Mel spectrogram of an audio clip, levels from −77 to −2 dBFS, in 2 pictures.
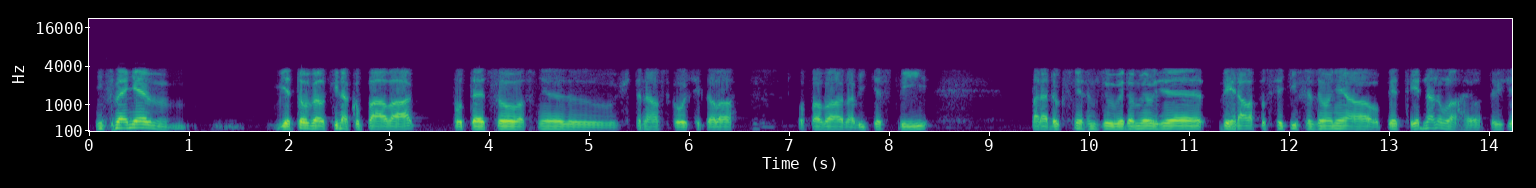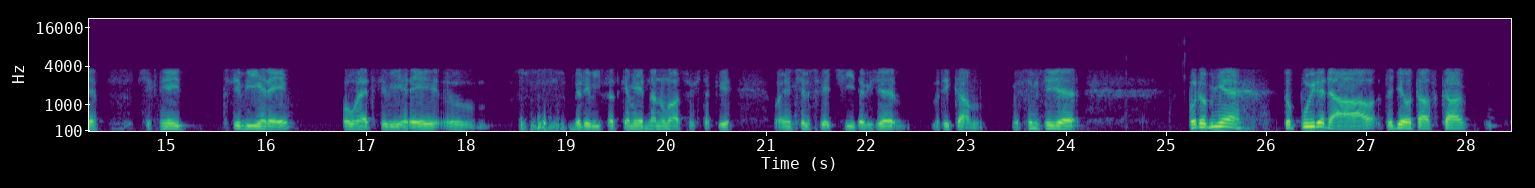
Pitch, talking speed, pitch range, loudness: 85 Hz, 115 wpm, 85-90 Hz, -23 LUFS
